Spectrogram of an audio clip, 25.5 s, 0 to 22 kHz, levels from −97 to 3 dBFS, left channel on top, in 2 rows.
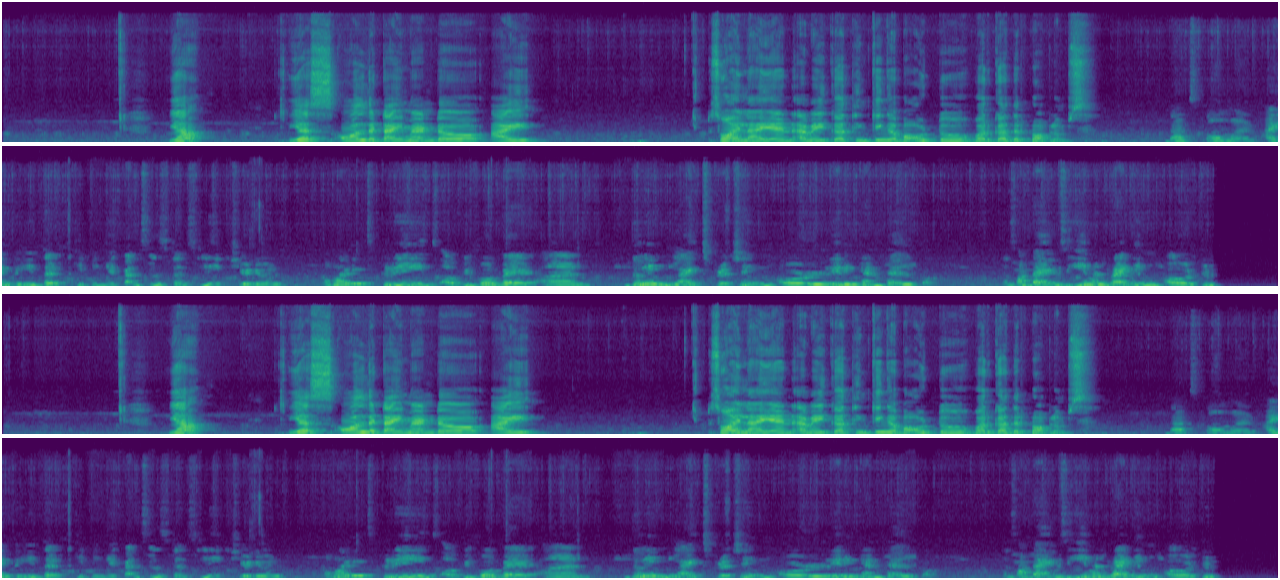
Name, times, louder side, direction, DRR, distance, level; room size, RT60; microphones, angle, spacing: voice 1, 1.7-2.1 2.9-5.4 7.1-10.9, right 1 dB, 5° right, 0.4 m, -29 dB
voice 2, 11.6-15.5 16.0-18.6 19.1-22.1 22.8-24.9, left 4 dB, 50° left, 0.6 m, -35 dB
7.0 x 2.6 x 2.3 m
head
